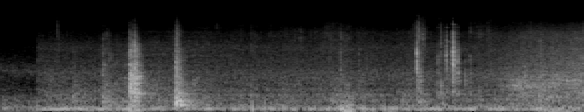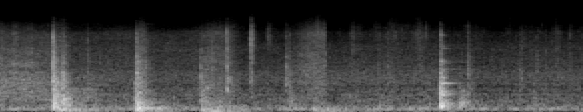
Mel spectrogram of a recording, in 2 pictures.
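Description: A wooden drawer slides open with knocks and thuds.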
